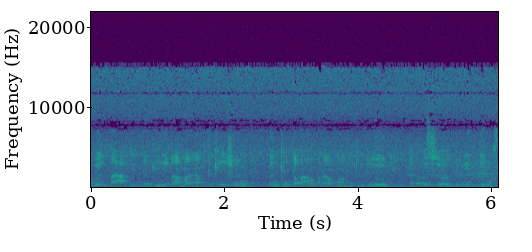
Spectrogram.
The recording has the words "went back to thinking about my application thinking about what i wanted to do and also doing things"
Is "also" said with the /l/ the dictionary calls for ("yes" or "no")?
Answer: no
